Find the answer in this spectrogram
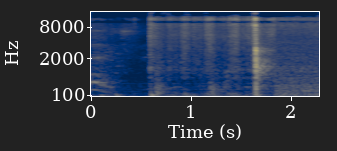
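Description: Kitchen knife cutting through an onion onto a plastic cutting board: two sharp knocks of the blade on the board, about a second apart.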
